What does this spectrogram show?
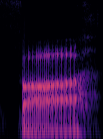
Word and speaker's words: Fach: So it's spelled Right. Fach, so Fach, but it's Yep. pronounced Fa.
